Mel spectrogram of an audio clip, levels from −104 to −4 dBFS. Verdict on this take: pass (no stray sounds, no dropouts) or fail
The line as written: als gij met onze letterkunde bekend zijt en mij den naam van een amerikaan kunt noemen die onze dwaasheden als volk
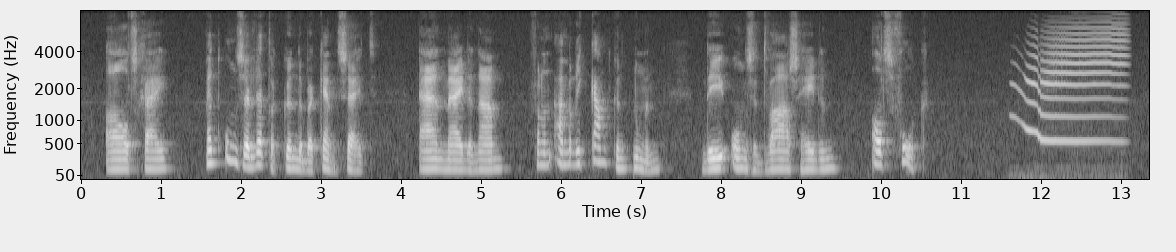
fail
